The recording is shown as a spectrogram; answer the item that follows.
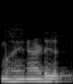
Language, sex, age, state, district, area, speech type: Malayalam, male, 18-30, Kerala, Wayanad, rural, spontaneous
